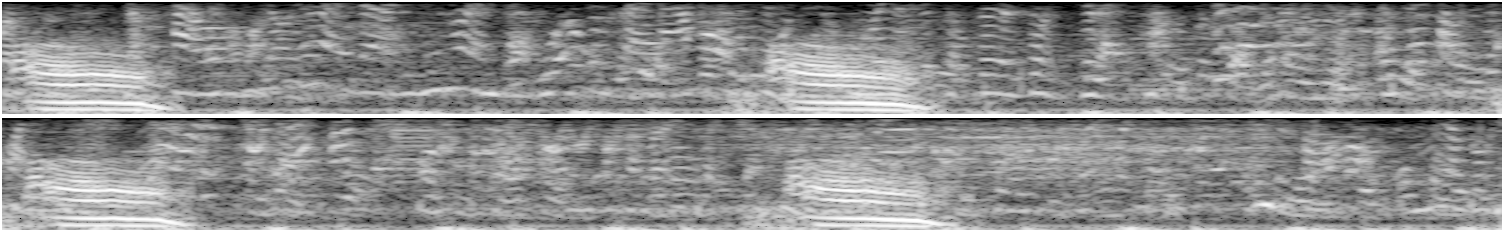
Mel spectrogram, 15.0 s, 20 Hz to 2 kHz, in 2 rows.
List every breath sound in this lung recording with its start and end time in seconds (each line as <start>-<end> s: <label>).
0.00-0.87 s: inhalation
3.77-4.64 s: inhalation
7.60-8.47 s: inhalation
11.43-12.30 s: inhalation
